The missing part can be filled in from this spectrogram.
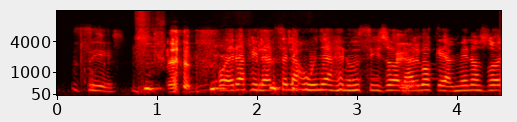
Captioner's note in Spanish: risas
